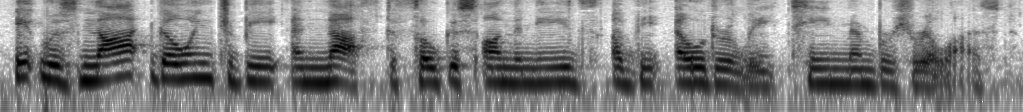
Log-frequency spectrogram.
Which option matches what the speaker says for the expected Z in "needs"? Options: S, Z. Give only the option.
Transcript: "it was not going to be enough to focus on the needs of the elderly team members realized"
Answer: Z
